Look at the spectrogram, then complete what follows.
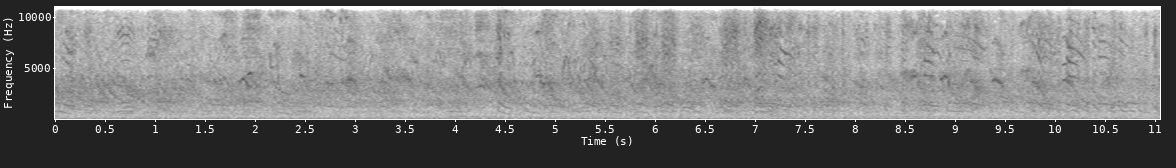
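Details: Numerous parrots chirping, a sustained, high, hissy chorus of overlapping squeals and short downward-sliding chirps with small swells in loudness.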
